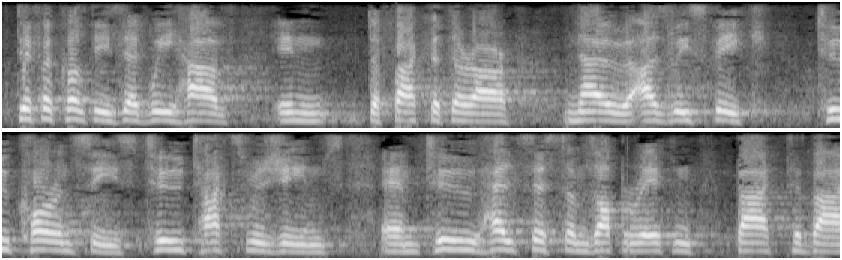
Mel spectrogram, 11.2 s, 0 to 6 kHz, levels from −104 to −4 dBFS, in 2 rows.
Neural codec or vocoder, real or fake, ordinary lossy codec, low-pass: none; real; AAC, 32 kbps; 5.4 kHz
